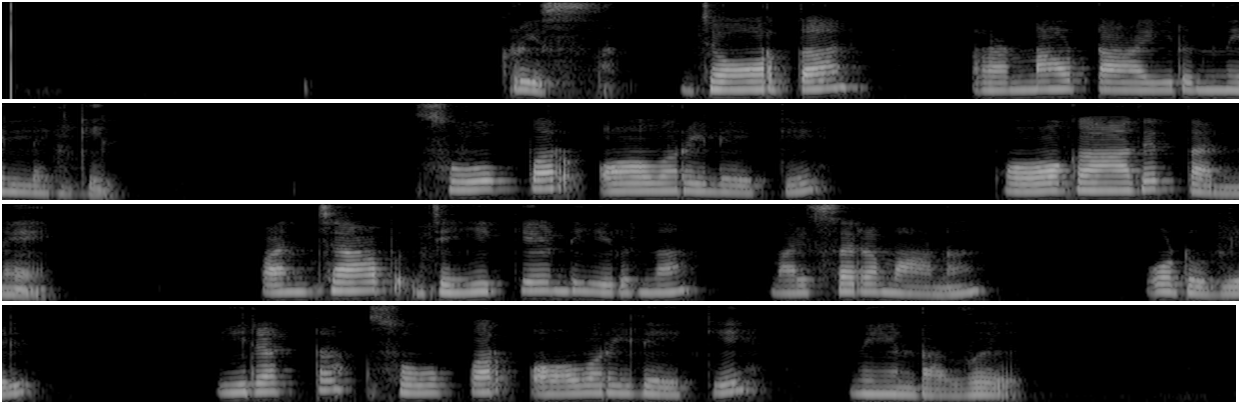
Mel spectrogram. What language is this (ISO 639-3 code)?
mal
